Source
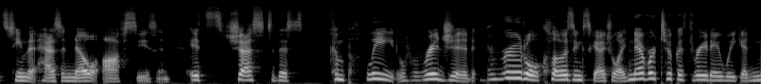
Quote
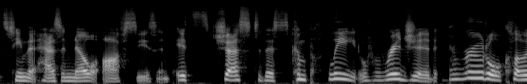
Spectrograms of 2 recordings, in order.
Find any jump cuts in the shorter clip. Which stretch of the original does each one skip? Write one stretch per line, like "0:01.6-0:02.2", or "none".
0:01.6-0:01.7
0:03.0-0:03.2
